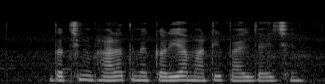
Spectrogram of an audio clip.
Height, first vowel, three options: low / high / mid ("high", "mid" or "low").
mid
